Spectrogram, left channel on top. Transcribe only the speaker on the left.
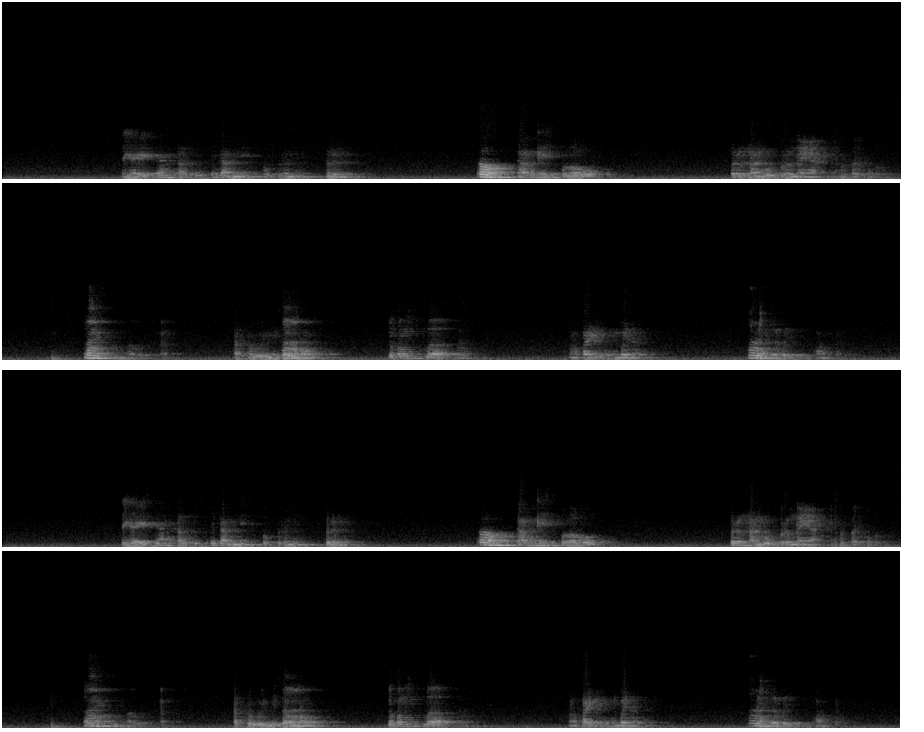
औ
उम
उम
उम
उम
